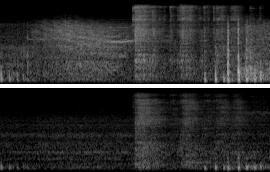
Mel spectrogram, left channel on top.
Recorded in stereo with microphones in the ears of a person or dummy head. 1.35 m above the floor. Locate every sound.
1.3 s cutlery clinking: 55° left (ahead or behind), 1.8 m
